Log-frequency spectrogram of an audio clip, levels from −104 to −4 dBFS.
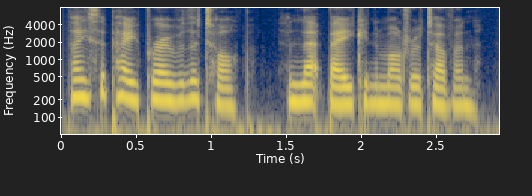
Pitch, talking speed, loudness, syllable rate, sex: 185 Hz, 265 wpm, -18 LUFS, 7.6 syllables/s, female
